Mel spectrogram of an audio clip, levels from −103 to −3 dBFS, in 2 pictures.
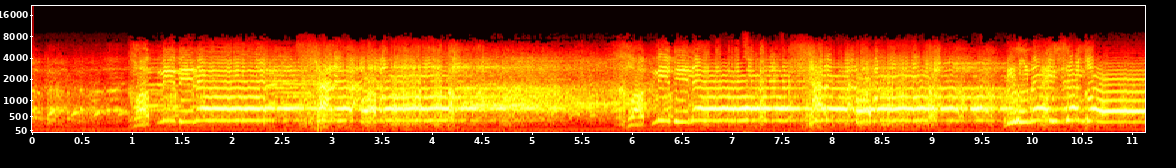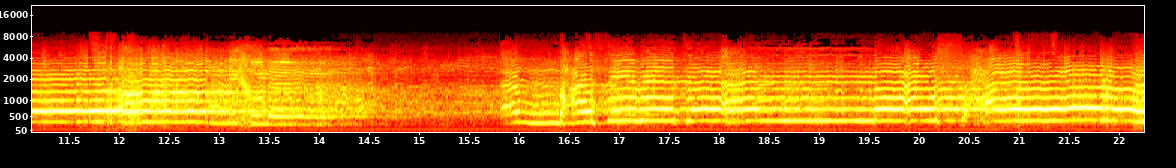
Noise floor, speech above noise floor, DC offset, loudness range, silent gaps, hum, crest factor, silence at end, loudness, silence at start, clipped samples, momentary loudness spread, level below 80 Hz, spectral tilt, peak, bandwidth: -33 dBFS; 22 dB; under 0.1%; 6 LU; none; none; 10 dB; 0 s; -11 LUFS; 0 s; under 0.1%; 13 LU; -62 dBFS; -3 dB/octave; -2 dBFS; 7 kHz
